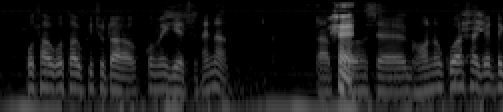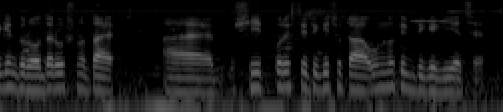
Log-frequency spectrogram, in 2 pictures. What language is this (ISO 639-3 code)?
ben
